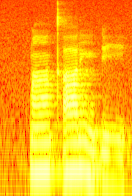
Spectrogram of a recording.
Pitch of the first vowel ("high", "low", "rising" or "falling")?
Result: high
